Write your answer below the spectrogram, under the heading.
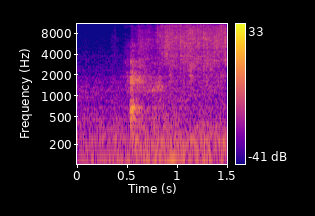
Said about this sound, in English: I'm going to take a shower. So first, I turn on the fan, the overhead fan. There you go. I get in the shower here.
